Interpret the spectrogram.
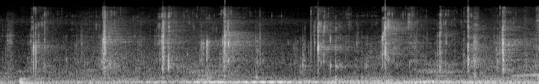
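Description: Close-miked chewing of a full mouthful of food, with irregular wet smacks and clicks of lips and tongue.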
